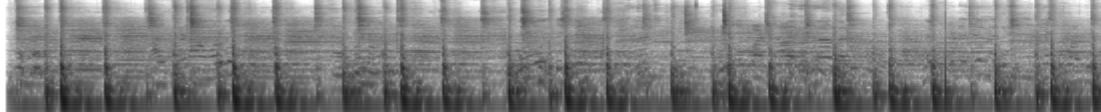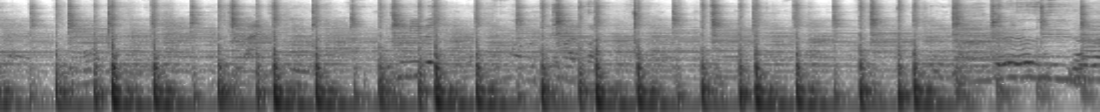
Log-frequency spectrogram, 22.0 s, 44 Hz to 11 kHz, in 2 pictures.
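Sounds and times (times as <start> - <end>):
barrel drum beaten with stick: 0.1 - 22.0.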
